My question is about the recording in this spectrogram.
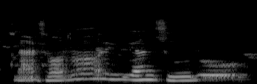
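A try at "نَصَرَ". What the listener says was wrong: Ke bawah bacanya. Nasoru. Nasoru.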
